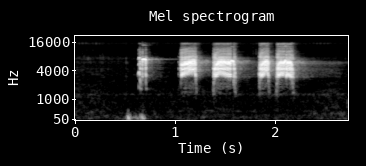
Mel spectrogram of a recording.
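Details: Wild black francolin giving a harsh, grating phrase: a short buzzy note, then four loud rasping notes in two pairs, all high and broadband, over about two seconds, with a brief low thump before it.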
